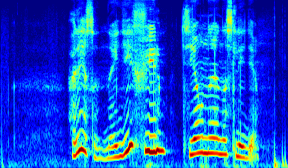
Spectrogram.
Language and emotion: Russian, positive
